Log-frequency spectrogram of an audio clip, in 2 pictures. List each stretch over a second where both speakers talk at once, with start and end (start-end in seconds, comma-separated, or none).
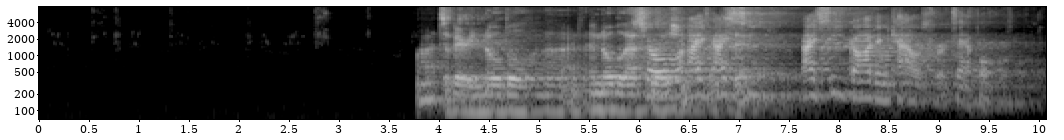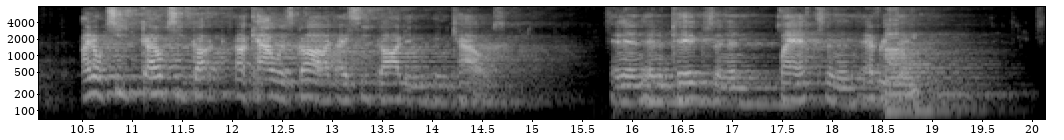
5.9-7.2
